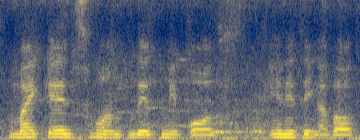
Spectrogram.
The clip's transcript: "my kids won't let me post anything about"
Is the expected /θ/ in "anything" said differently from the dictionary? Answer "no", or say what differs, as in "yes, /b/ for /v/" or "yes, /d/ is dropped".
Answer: yes, /t/ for /θ/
